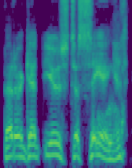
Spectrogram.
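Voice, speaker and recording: A man's voice: a little high, unhurried, creaky, husky, no echo, voice pushed up, exaggerated voice. Narrator playing a wry, exasperated captive man, somewhat raised voice, dry sound. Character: pale, scheming male captive, dry-witted.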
